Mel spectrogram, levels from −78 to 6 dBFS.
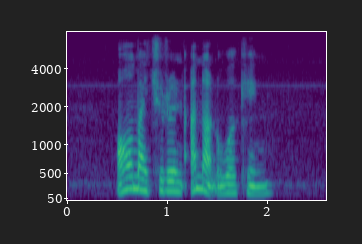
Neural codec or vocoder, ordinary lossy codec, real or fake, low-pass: none; none; real; 7.2 kHz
